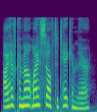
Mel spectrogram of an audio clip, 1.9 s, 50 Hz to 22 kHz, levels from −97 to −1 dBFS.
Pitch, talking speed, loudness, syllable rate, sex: 245 Hz, 280 wpm, -14 LUFS, 6.5 syllables/s, female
